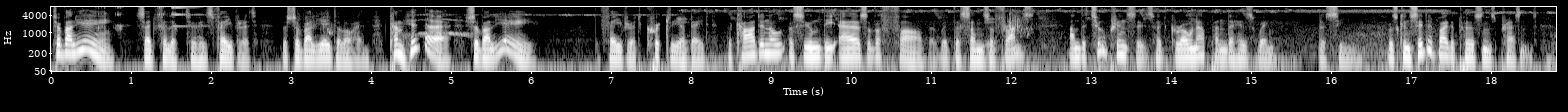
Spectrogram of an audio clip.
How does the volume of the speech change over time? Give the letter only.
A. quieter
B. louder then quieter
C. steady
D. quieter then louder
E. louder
C.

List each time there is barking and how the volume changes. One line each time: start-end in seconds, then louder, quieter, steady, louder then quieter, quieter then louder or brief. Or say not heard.
not heard.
